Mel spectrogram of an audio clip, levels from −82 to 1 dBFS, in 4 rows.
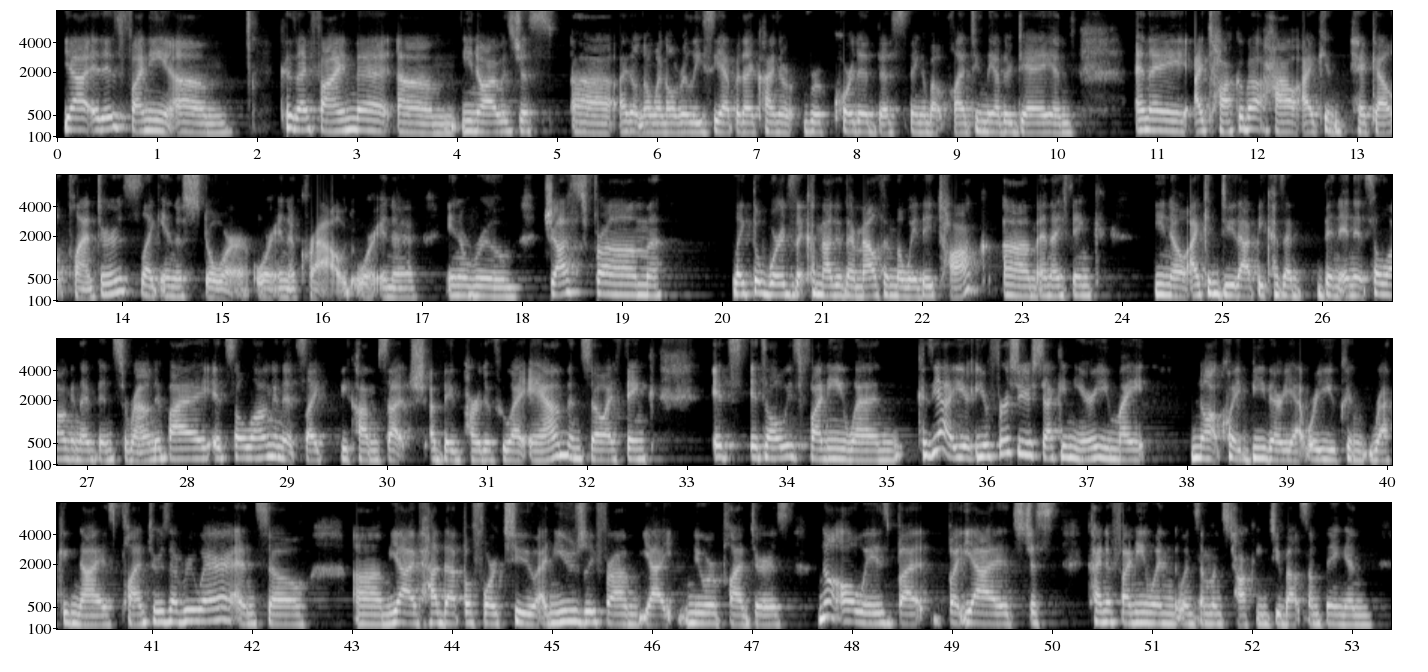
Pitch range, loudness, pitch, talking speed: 170-205 Hz, -18 LUFS, 185 Hz, 200 wpm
